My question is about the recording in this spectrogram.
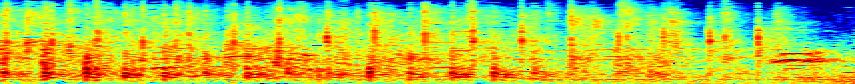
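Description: Many irregular sharp taps and clicks, several a second, with young children's voices chattering underneath.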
